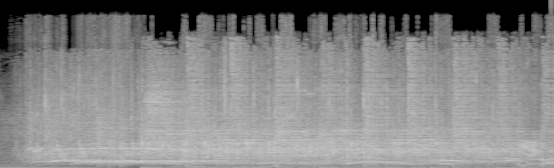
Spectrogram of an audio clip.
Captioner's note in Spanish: Applause+Music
